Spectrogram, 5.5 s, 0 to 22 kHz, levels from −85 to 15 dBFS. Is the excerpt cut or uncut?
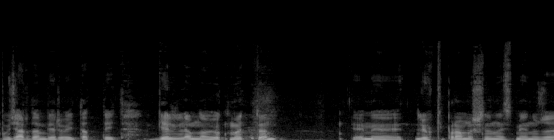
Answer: cut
